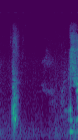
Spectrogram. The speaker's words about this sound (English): Just dog, I'm sorry. It's okay, it's cute.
